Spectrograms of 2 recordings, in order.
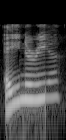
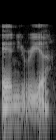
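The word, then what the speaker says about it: anuria: and this is called an urea alright and urea some people pronounce it a Nuria I was taught to pronounce it in urea anyway so a very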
